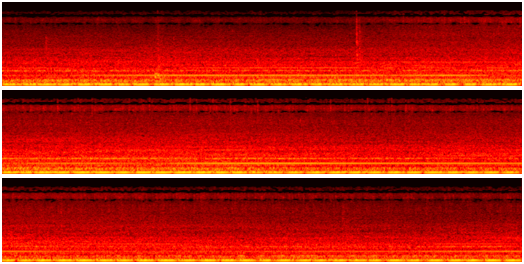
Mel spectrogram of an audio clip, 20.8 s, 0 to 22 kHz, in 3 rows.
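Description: Supercharged V8 in a custom 1968 Chevrolet C10 pickup idling steadily, with a low even pulse and a steady whine over it.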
